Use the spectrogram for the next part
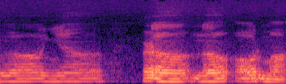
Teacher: ये चूंकि पंचम वर्ण कहे जाते हैं, इनका उच्चारण स्थान नासिका होता ही है। तो नासिका प्लस कंठादीनि।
